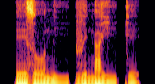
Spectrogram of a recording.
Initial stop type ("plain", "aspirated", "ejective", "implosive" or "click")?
plain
